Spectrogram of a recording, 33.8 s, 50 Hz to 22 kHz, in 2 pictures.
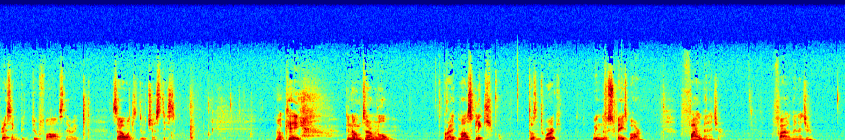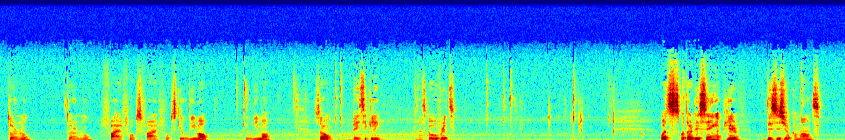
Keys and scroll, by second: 1.7 super+4, 12.1 super+space, 28.4 super+space.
